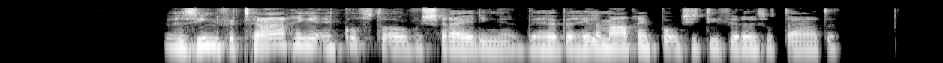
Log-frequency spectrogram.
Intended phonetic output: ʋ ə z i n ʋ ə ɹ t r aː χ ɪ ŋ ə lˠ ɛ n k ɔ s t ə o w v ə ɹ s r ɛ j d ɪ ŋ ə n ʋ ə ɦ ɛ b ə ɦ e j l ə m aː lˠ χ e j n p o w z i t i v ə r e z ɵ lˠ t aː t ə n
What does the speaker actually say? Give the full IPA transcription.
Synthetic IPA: ʋ ə z i n v ə ɹ t r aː χ ɪ ŋ ə ɛ n k ɔ s t ə o w v ə ɹ s r ɛ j d ɪ ŋ ə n ʋ ə ɦ ɛ b ə ɦ e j l ə m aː lˠ χ e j n p o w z i t i v ə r e z ɵ lˠ t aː t ə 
